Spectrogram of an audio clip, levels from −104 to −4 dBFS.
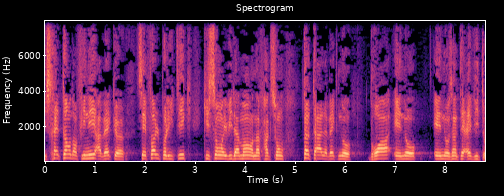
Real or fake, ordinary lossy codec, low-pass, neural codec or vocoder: real; none; none; none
